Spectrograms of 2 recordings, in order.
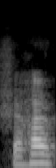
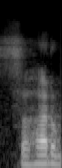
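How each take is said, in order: First: The word begins with a sh sound. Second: The word begins with an s sound. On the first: The speaker calls it right. "शहर को" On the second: The speaker calls it wrong. "हम शहर बोलते हैं"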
